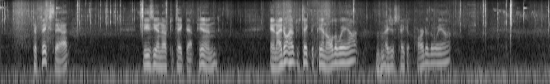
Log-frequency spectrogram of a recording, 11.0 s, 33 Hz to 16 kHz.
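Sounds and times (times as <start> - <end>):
metal connectors clinking: 0.0 - 7.4, 8.4 - 11.0
climbing hardware clicking: 0.9 - 3.7, 8.7 - 11.0.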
